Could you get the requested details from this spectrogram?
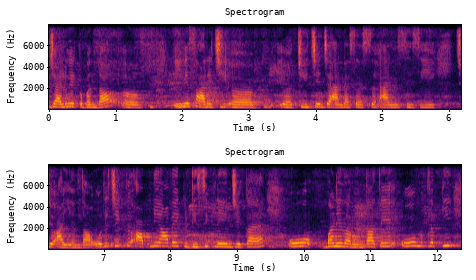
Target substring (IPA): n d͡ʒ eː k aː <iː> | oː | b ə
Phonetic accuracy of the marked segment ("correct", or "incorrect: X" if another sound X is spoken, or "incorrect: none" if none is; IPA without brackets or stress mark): incorrect: ɛː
